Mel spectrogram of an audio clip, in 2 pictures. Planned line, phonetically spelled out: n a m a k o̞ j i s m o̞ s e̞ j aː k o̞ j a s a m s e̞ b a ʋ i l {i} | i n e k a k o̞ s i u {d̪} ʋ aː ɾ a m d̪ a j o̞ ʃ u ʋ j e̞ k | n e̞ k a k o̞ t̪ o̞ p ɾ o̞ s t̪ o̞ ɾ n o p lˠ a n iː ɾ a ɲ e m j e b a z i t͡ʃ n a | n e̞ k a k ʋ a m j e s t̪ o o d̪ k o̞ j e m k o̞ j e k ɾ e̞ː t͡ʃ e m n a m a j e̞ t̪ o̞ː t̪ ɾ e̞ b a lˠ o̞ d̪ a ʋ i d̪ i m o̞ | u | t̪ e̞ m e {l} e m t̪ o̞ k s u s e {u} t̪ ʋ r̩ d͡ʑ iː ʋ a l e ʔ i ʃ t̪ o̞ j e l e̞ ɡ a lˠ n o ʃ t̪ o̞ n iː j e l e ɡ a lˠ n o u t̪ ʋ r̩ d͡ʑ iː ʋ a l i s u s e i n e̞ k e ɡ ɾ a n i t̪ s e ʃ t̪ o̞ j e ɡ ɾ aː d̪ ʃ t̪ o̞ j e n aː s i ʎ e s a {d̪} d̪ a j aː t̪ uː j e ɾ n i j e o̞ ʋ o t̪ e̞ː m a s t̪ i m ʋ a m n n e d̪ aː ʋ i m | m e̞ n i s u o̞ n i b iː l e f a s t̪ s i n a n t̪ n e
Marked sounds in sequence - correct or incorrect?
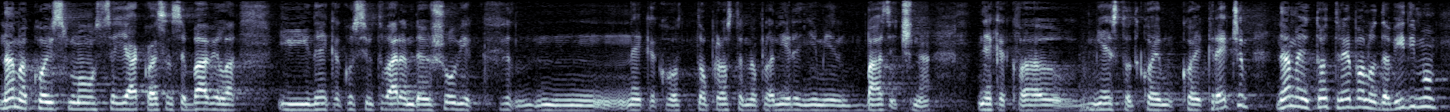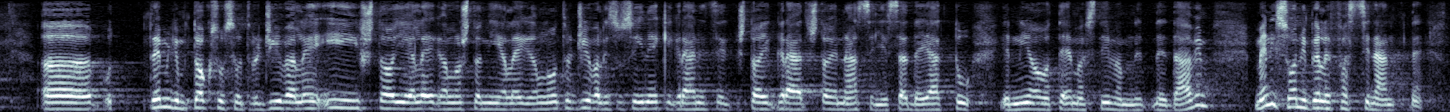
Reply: incorrect, incorrect, incorrect, correct, correct

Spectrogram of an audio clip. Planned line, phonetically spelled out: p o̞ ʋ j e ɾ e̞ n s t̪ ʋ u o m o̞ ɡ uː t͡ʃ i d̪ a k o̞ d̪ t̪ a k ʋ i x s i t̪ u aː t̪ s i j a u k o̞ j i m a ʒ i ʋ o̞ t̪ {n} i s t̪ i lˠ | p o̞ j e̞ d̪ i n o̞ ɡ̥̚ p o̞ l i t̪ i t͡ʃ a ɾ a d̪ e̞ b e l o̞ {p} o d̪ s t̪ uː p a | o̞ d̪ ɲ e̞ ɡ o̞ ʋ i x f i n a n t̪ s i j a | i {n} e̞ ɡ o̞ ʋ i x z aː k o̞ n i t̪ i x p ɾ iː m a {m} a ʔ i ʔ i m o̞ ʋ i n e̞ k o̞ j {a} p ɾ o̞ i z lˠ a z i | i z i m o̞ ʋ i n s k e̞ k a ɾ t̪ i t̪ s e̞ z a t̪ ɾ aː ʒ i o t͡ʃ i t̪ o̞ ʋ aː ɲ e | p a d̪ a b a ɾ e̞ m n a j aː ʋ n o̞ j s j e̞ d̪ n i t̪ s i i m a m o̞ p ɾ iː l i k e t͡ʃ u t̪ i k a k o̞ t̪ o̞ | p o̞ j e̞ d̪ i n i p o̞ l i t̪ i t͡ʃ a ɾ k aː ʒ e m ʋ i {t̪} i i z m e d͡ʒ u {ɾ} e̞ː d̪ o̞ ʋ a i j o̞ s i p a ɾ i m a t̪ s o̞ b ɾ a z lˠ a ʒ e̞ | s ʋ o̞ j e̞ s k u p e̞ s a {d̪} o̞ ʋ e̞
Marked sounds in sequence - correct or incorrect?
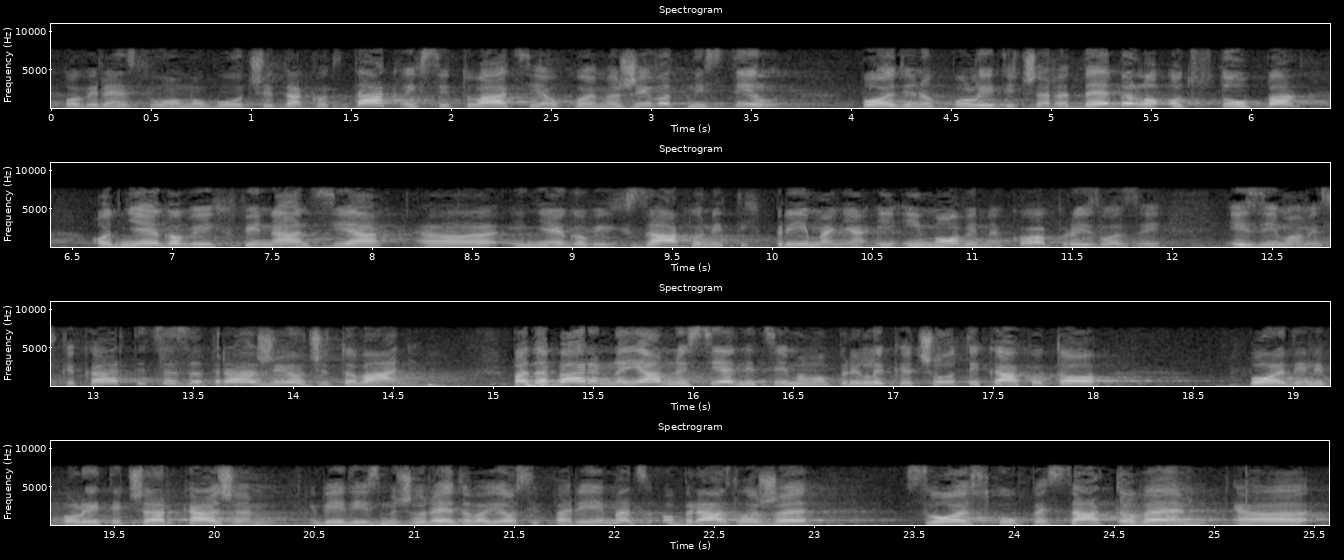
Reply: correct, incorrect, incorrect, incorrect, correct, incorrect, correct, incorrect

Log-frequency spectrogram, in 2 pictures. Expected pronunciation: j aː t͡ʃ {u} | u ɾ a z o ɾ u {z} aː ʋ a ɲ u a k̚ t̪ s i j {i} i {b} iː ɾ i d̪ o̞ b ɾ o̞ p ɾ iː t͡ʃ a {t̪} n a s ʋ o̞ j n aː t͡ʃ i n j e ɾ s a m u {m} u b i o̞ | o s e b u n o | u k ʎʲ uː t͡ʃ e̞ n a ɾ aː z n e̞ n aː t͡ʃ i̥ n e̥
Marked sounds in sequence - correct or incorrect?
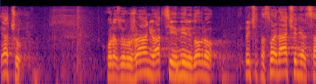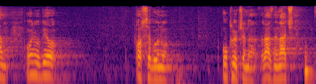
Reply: correct, incorrect, incorrect, incorrect, correct, incorrect

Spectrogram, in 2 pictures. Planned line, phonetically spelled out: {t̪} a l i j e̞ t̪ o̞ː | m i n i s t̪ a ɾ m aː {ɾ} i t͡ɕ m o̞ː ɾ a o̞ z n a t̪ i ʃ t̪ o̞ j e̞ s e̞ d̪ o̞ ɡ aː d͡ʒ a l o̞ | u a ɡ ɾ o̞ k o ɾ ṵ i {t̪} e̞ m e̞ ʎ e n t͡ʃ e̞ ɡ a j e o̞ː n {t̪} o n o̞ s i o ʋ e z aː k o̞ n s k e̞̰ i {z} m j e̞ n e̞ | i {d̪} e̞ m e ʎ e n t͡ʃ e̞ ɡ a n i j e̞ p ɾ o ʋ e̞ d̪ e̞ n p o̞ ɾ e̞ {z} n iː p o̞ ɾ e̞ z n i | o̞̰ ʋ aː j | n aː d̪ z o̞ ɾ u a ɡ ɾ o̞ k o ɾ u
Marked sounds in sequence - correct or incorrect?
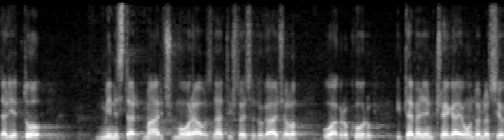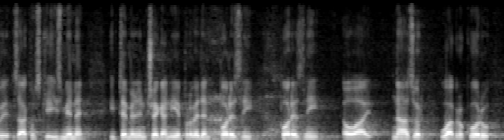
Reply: incorrect, correct, correct, incorrect, correct, incorrect, correct

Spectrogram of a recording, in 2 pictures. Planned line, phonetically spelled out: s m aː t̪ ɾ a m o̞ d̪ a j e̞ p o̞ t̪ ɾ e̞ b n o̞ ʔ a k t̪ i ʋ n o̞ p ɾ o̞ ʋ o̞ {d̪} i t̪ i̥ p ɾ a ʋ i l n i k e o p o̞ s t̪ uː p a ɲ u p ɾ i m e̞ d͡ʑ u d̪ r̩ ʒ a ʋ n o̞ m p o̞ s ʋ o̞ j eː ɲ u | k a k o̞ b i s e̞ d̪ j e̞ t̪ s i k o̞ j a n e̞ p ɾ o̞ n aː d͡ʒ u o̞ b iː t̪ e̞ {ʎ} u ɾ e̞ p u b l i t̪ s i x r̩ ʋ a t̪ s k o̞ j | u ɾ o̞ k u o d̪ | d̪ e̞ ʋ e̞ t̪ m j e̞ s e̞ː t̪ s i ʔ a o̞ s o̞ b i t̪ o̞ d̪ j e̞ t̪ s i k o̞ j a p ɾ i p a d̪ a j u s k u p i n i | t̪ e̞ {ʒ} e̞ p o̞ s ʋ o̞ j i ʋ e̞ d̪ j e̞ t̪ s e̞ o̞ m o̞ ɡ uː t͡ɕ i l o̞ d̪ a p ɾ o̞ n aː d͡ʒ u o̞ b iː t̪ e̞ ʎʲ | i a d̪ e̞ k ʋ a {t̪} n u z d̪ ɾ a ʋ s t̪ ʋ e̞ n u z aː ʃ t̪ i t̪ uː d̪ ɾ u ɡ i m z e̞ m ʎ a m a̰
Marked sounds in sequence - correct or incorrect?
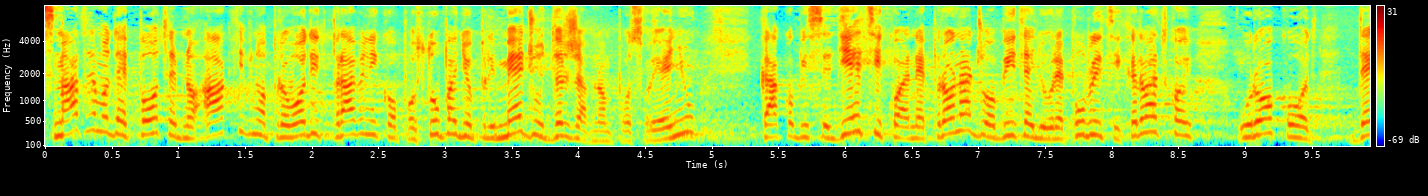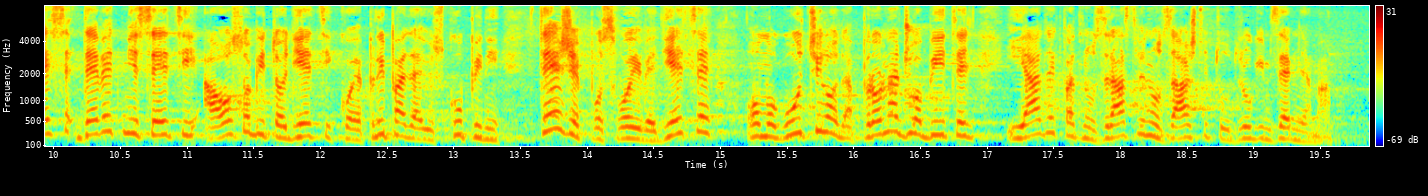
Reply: correct, correct, correct, correct

